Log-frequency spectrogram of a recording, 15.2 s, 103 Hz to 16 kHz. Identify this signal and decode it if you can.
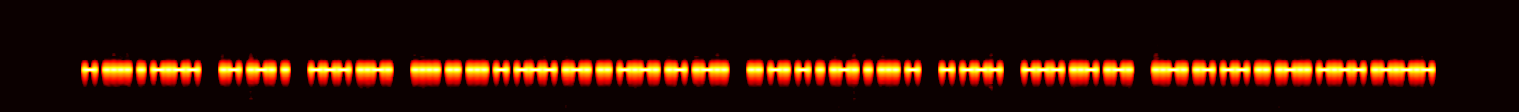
Morse code, heard as a keyed tone, about 34 wpm, 700 Hz. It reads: THEY ARE OF HISTORICAL INTEREST TO OUR FAMILY.
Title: Sentences from Top 1000 Words - Review Part 4 - 35wpm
